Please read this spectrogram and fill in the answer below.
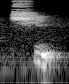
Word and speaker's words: Qi: It's spelled Qi, and it's pronounced Qi.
